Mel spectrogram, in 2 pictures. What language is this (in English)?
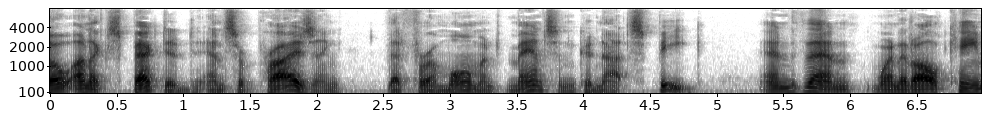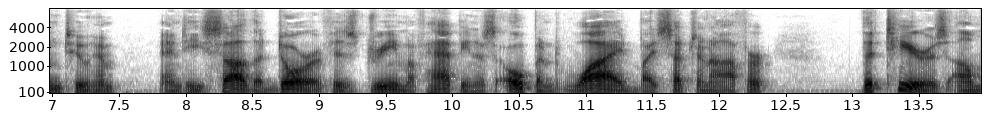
English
